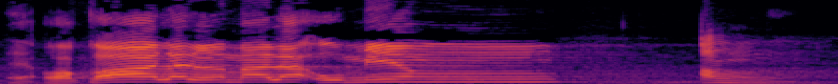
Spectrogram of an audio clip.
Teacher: Kalau bunyi n, dekat lidah, dekat pangkal lidah dan gigi, ya min kan min n. Sedangkan qaf di pangkal lidah, tempat jadinya lidah. Maka angnya itu langsung dekat dengan bunyi huruf qaf. Maka min atau mang, wa qalal mala'u min ang, karena bertemu dengan huruf qaf. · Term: ikhfa ab'ad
